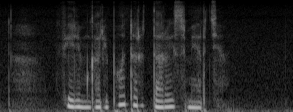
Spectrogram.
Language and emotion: Russian, sad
